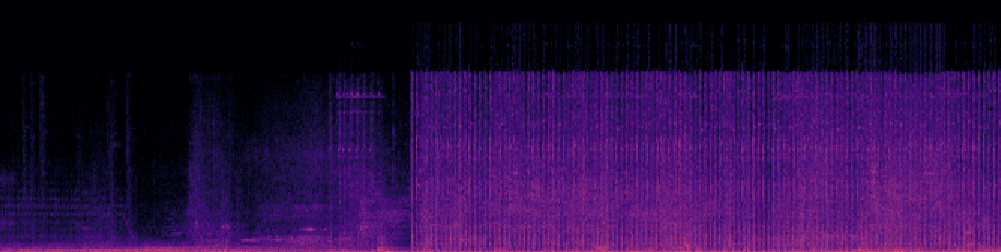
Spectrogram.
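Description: Suppressive gunfire in the video game Aliens: Fireteam Elite, a dense, sustained fusillade of automatic weapon fire that erupts and continues loudly for several seconds amid game effects, with voices talking over it.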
